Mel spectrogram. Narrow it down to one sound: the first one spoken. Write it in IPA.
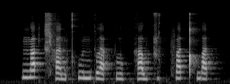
ŋ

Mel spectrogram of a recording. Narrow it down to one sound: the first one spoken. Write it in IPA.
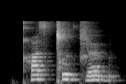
qʰ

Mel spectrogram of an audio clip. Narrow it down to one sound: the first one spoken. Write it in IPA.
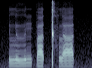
l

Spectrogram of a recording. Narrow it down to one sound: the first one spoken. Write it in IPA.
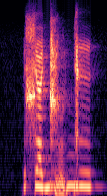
ɕ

